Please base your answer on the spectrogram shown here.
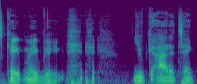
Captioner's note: chuckles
